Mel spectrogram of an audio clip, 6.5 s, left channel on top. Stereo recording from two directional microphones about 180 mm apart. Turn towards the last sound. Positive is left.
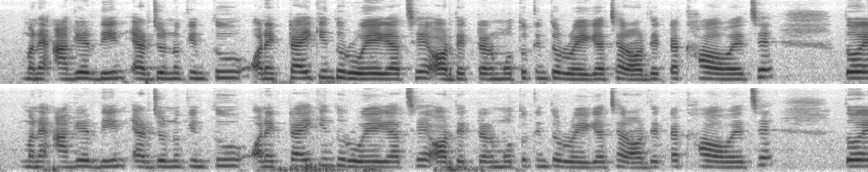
turn(degrees=10)  # may be behind; listen again after turning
